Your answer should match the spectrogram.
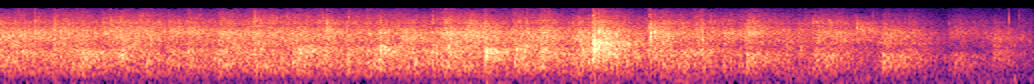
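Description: A welcoming round of applause from a group attending a Japanese language class at a Buddhist temple: steady dense clapping that holds at an even, fairly loud level for several seconds before easing slightly at the end, with no voices over it.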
